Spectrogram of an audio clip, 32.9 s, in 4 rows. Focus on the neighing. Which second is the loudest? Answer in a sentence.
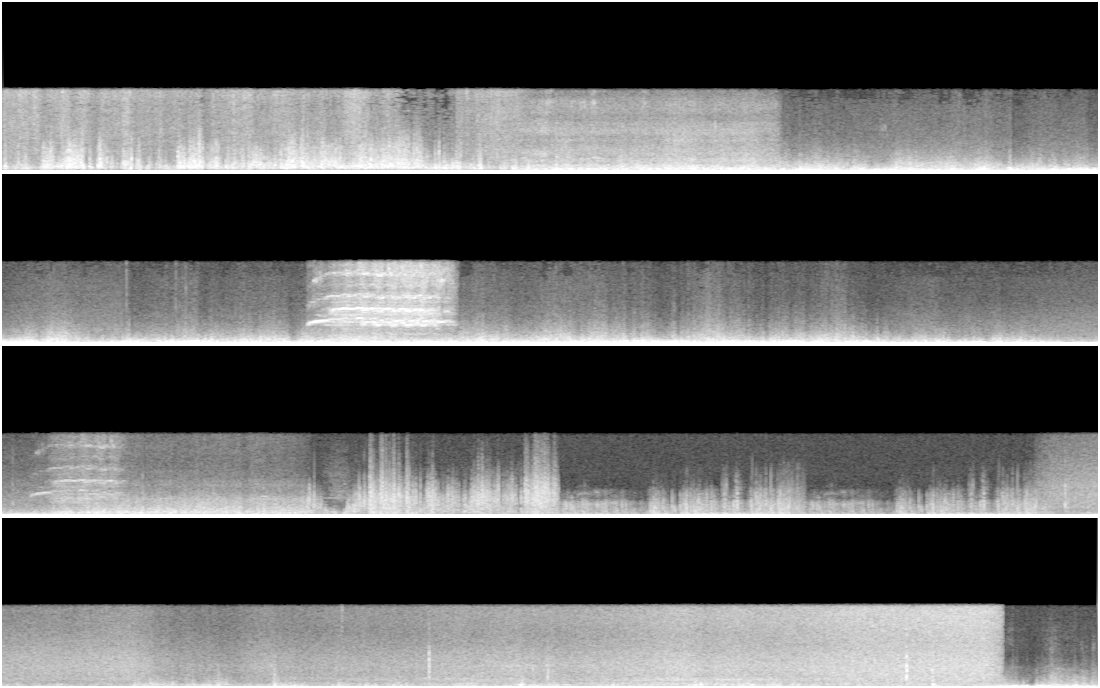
The volume of the neighing peaks at 11 seconds.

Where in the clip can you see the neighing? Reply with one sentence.
You can hear the neighing from 10.5 to 11.7 s and from 16.6 to 17.4 s.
